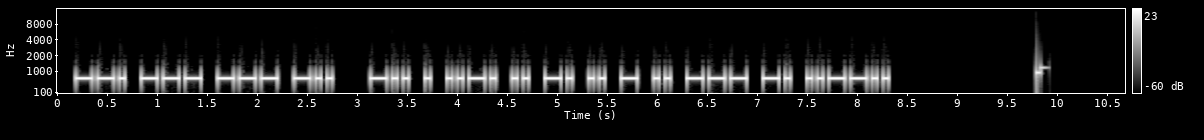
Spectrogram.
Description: Morse code, heard as a keyed tone, about 22 wpm, 700 Hz. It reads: GOOD DEFINITION?
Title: Sentences from Top 1000 Words - Review Part 4 - 22wpm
